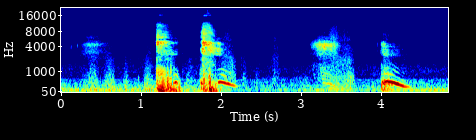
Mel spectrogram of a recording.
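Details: Several sneezes in quick succession, each a sharp burst with a trailing voiced release; repeated hay fever sneezing filmed within a 3–4 day span.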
